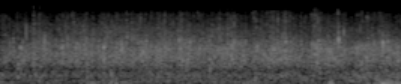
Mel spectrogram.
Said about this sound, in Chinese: 这样，啊，掌声鼓励一下。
